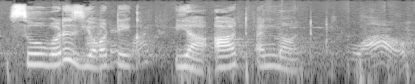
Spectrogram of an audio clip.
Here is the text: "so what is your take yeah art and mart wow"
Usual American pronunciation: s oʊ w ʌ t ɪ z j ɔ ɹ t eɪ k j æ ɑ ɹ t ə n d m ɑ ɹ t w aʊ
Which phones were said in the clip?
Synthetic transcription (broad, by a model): s oʊ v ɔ t ɪ z j ɔ ɹ t eɪ k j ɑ ɑ ɹ t ə n d m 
